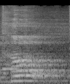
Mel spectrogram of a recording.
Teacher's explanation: थ म्हटल्यानंतर निश्चितच त्यामधून एक हवा निश्चित बाहेर टाकली जाते. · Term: महाप्राण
